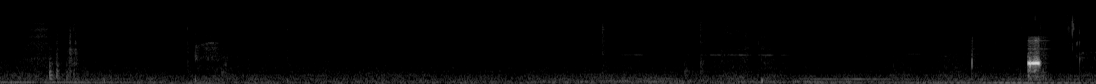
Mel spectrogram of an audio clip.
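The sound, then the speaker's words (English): A single short, loud telephone tone sounds as a caller dials in, standing out after several seconds of near silence with only a faint low hum. “I think someone's dialing in.”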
